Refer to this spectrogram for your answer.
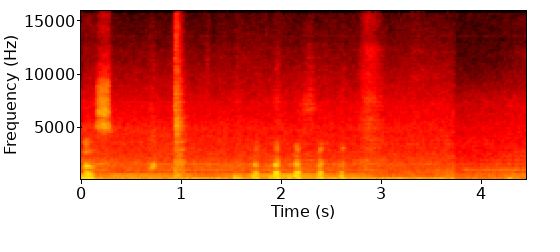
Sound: men laugh

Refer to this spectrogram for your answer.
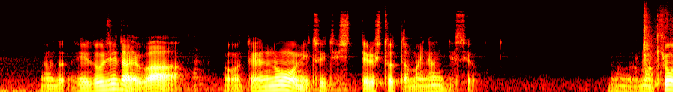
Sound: speaking in foreign language

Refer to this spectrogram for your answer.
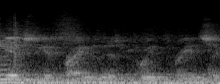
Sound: voiceover

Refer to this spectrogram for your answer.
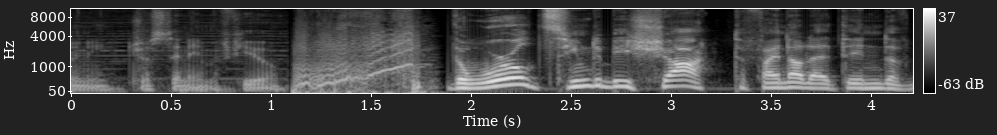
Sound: harsh Sound of Record Stopping/Scratch!

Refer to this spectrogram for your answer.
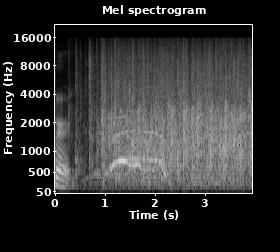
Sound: audience applauds

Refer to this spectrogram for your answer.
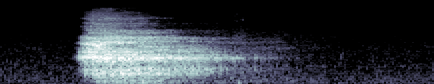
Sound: sighs

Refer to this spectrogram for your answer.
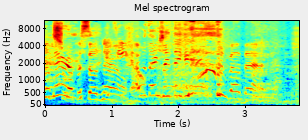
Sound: wheeze

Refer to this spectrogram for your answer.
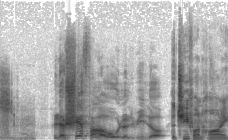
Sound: speaking in foreign language

